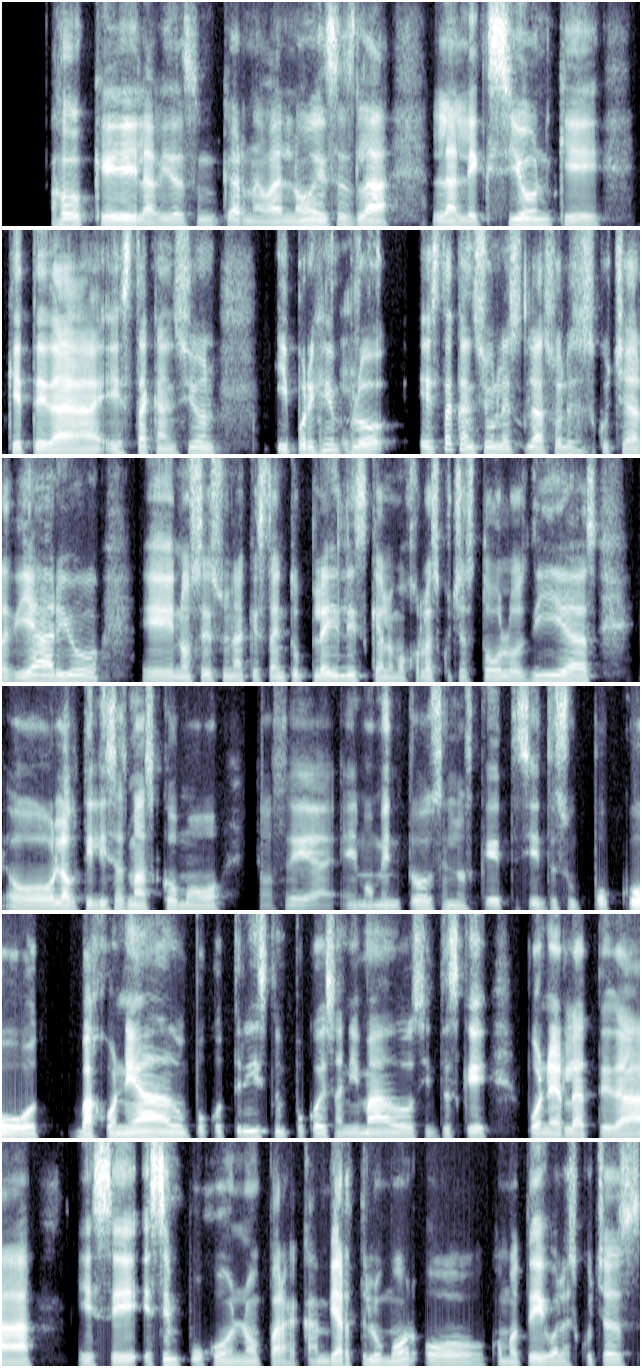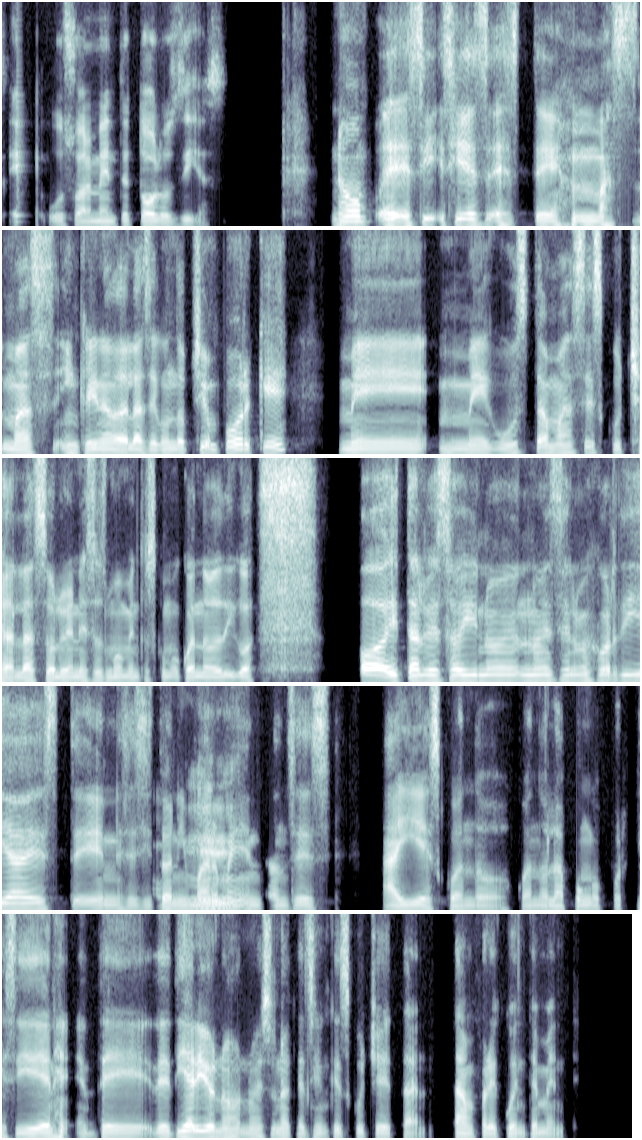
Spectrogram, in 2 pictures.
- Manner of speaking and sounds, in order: other background noise; teeth sucking
- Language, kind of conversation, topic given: Spanish, podcast, ¿Qué canción te pone de buen humor al instante?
